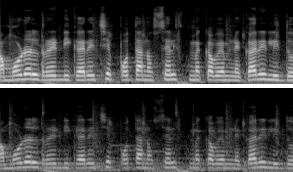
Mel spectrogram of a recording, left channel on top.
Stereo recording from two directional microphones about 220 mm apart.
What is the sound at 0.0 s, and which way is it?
A woman's voice, 30° left (ahead or behind).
